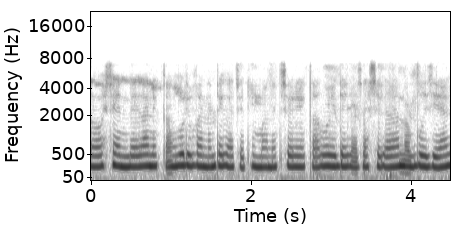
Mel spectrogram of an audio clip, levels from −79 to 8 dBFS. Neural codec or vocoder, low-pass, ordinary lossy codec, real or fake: codec, 16 kHz, 6 kbps, DAC; 7.2 kHz; Opus, 32 kbps; fake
